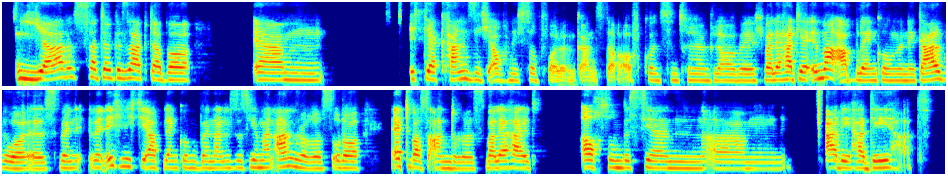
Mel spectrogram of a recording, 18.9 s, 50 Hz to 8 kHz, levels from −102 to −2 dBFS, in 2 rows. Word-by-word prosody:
Ja, 230 +1 +5
das 275 0 -5
hat 270 -1 0
er 260 - +4
gesagt, 240 -2 +2
aber, 200 -1 +3 0.6
ähm, 200 -2 0 0.9
ich 225 - -3
der 220 -2 +3
kann 215 +3 +1
sich 195 -4 -5
auch 185 0 -2
nicht 185 -2 -9
so 190 -2 -6
voll 95 - -6
und 95 0 -9
ganz - - -7
darauf - - -6
konzentrieren, 185 -1 -8
glaube 180 -1 -3
ich, 180 +1 -8
weil 195 0 +3
er 200 - +3
hat 215 0 +5
ja 220 - +4
immer 260 +3 +5
Ablenkungen, 185 0 +1
egal 195 +4 +4
wo 190 -2 +2
er 175 -1 0
ist. 175 +1 -8
Wenn 195 0 -2
wenn 210 - -3
ich 250 -1 +1
nicht 235 -1 -5
die - - +3
Ablenkung 200 -1 -2
bin, 190 0 -6
dann 190 0 -2
ist 195 +1 -10
es 200 -2 -8
jemand 210 -1 -3
anderes 195 -6 +2
oder 195 -2 +1 0.3
etwas 235 -4 +2
anderes, 180 -2 -3
weil 195 0 +2
er 200 0 +3
halt 195 -1 +2 0.4
auch 215 0 +4
so 215 0 -6
'n 205 - -1
bisschen, 190 -2 -4
ähm, 180 0 -7 0.3
ADHD 200 0 +3
hat. - - -10
195 Hz, 180 wpm, -23 LUFS, 185-210 Hz, 0.9 s, Ja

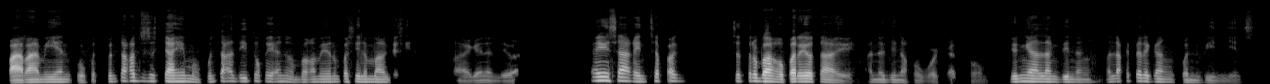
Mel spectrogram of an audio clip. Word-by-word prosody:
Paramihan, 110 +4 +4
puput 100 -3 -9
"Punta 135 +3 -3
ka - - +4
dun 155 -1 -10
sa 145 - -5
tiyahin 140 -1 +4
mo. 125 - -4
Punta 130 +4 -5
ka - - -6
dito 145 0 -5
kay 135 -1 -5
ano, 135 -3 -6
baka 120 0 -5
meron 125 0 -4
pa 130 - -3
silang 125 -1 -1
magazine." 115 -1 -4 0.4
Mga 85 -1 -13
ganun, 95 -1 -11
di 85 - -12
ba? - - -10 0.8
Ah, 175 - +4
yung 180 - +7
sa'kin 150 -6 +2
sa - - -4
pag 150 - -2 0.5
sa 150 - -5
trabaho 145 -7 +6
pareho 135 0 +7
tayo, 105 -5 0
eh, 80 -3 -12
ano 110 0 -9
din 105 -1 -9
ako 95 0 -17
work - - -16
at - - -16
home, - - -21 0.2
yun 130 +3 0
nga 135 - +5
lang 130 -1 0
din 120 -1 -1
ang 110 0 -13
malaki 130 +3 -6
talaga 140 -4 -1
ang 115 -2 -12
convenience. 90 -5 -13
125 Hz, 220 wpm, -24 LUFS, 110-140 Hz, 0.8 s, yung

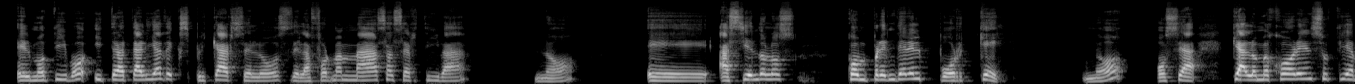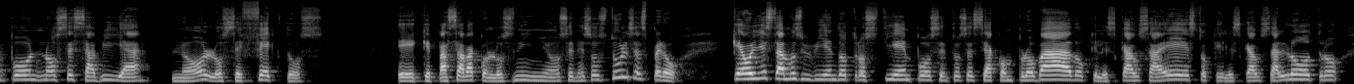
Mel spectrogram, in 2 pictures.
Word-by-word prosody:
el 185 +1 +1
motivo, 195 +2 -1
y 230 - -3
trataría 220 +3 +3
de 245 - 0
explicárselos 185 -3 -1
de 170 -2 -3
la 155 0 0
forma 185 +4 -3
más 200 +1 +1
asertiva, 185 -5 -5 0.6
¿no?, 145 +3 -7 0.6
eh, 165 -2 0
haciéndolos 230 +6 +2 0.5
comprender 230 +1 +4
el 260 0 +1
porqué, 180 +3 0 0.7
¿no? 150 +4 -3 0.3
O 165 +1 0
sea, 165 - +2 0.3
que - - +8
a 210 - +10
lo 210 0 +4
mejor 245 +3 +3
en 255 +1 +1
su 255 -1 -5
tiempo 220 -2 -1
no 210 0 -3
se 220 +1 -3
sabía, 180 -3 -2 0.2
¿no?, 155 +6 -3
los 165 -4 -3
efectos 160 -3 -5 0.7
eh, 165 0 0
que 175 - -2
pasaba 175 +4 +3
con 155 -4 -3
los 155 +4 -5
niños 185 -4 -6
en 180 -2 -6
esos 215 +3 -6
dulces, 305 -5 -3
pero, - - 0 0.5
que 250 0 +5
hoy 260 +2 +7
estamos 265 -3 +4
viviendo 225 0 -3
otros 205 -2 -6
tiempos, 220 -3 -2
entonces 195 +1 -7
se 195 - -2
ha 185 - -3
comprobado 200 +2 +5
que - - -9
les 155 0 -7
causa 180 0 0
esto, 215 -3 -3
que 170 - -9
les 155 0 -8
causa 170 0 -2
lo 230 +3 +1
otro. 205 -2 -3
200 Hz, 135 wpm, -21 LUFS, 175-220 Hz, 0.7 s, a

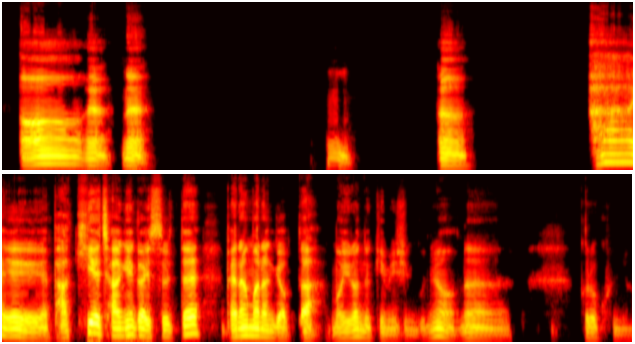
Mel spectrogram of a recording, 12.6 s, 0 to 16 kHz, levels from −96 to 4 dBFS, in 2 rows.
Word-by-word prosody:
아. 115 -2 +2
예 85 -6 -2
네. - - -1 1.8
음. 85 -9 -14 0.9
어. 85 -4 -2 1.2
아 135 +1 -2
예예예. 90 -7 +1
바퀴에 100 - +4
장애가 120 0 +4
있을 105 -1 0
때 145 +8 +3 0.3
배낭만 115 +2 +4
한 105 - +2
게 - - -1
없다. - - -2
뭐 85 +2 -7
이런 105 +4 -2
느낌이시군요. 80 - -9
네. 85 - -7 1.1
그렇군요. 70 -4 -14
100 Hz, 185 characters per minute, -21 LUFS, 85-115 Hz, 1.8 s, 바퀴에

